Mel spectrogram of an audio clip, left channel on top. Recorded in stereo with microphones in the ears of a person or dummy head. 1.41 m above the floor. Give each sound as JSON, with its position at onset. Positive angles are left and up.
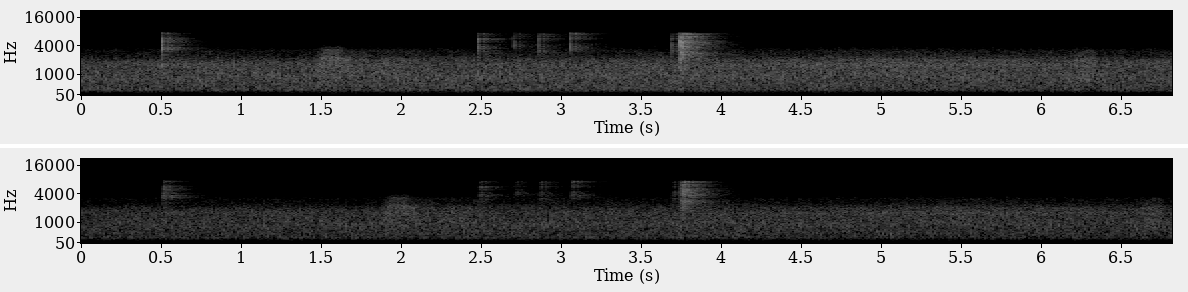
{"t": 0.5, "sound": "a crack", "side_deg": 50, "distance_m": 1.4}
